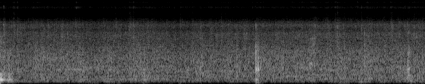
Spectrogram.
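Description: Typhoon rain falls steadily, a dense, even hiss of drops on surfaces close by, with a few louder splashes and knocks standing out and no voices.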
